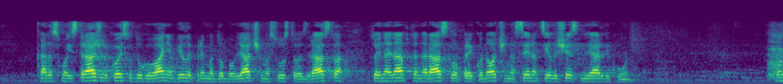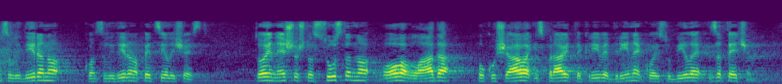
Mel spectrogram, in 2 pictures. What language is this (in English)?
Croatian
